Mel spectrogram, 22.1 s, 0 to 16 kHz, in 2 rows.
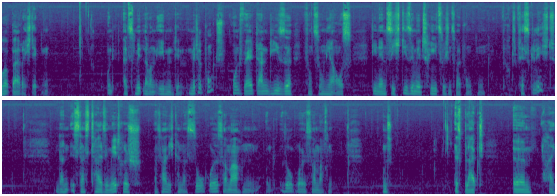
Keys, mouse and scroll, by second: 0.9 click, 3.7 click, 11.3 click, 14.0-15.5 drag, 16.3-18.4 drag.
